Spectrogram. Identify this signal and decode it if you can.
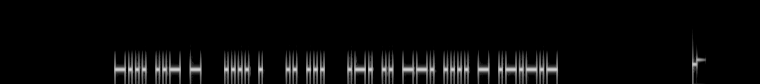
Morse code, heard as a keyed tone, about 34 wpm, 700 Hz. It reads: BUT HE IS RIGHT.
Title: Sentences from Top 200 Words 35wpm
